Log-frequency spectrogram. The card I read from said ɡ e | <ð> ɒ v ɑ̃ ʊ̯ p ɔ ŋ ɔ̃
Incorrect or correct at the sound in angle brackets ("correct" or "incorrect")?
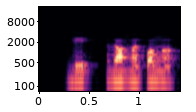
correct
